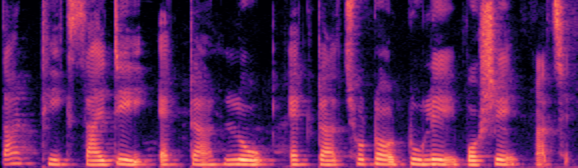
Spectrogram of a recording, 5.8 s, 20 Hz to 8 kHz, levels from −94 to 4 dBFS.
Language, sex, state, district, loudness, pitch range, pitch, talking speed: Bengali, female, Tripura, West Tripura, -17 LUFS, 205-225 Hz, 215 Hz, 105 wpm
